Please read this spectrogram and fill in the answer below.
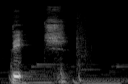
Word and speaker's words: bitch: Celui qui est un peu plus complexe pour nous, c'est celui-là, le court, bitch.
